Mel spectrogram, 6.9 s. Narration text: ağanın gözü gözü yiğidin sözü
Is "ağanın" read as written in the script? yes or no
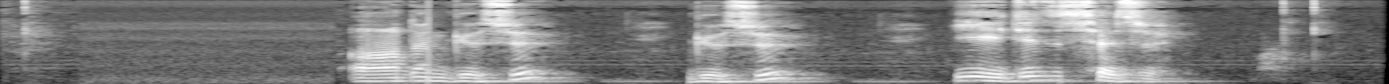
yes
